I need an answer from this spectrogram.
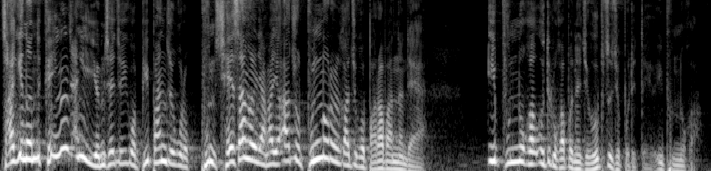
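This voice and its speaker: Animated pastor preaching. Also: male voice, high-pitched, brisk. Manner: animated storytelling, acting out quoted thoughts. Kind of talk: sermon.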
